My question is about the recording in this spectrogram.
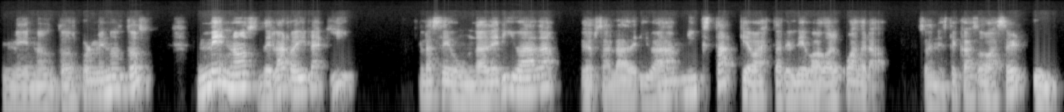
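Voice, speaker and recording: A man teaching a math class in an ordinary mid-range voice. He works through each step out loud as he writes and keeps asking himself questions that he then answers. His delivery is patient and methodical. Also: medium pitch, lively intonation, normal speed. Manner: explains step by step while writing, asks and answers his own questions. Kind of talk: recorded class lecture.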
